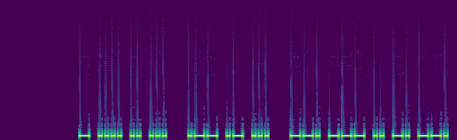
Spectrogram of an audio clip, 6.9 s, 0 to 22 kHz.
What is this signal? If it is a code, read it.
Morse code, heard as a keyed tone, about 25 wpm, 700 Hz. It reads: THIS WAS GOING
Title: Sets of 5 Words Encore2 25wpm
